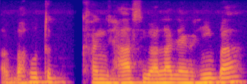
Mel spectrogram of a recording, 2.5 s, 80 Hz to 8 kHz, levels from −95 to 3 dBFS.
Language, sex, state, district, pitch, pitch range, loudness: Bhojpuri, male, Uttar Pradesh, Gorakhpur, 140 Hz, 135-155 Hz, -19 LUFS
